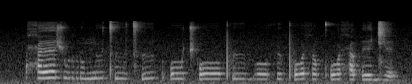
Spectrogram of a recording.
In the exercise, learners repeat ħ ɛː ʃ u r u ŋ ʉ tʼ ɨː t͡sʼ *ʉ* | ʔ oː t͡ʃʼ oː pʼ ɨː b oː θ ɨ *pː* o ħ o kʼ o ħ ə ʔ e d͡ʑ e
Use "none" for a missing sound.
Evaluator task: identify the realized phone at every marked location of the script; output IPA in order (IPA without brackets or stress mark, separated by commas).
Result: ɨ, pʼ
